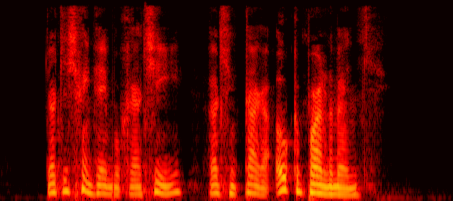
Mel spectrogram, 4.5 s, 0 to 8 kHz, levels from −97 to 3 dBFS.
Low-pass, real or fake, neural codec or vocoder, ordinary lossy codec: 7.2 kHz; real; none; AAC, 32 kbps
